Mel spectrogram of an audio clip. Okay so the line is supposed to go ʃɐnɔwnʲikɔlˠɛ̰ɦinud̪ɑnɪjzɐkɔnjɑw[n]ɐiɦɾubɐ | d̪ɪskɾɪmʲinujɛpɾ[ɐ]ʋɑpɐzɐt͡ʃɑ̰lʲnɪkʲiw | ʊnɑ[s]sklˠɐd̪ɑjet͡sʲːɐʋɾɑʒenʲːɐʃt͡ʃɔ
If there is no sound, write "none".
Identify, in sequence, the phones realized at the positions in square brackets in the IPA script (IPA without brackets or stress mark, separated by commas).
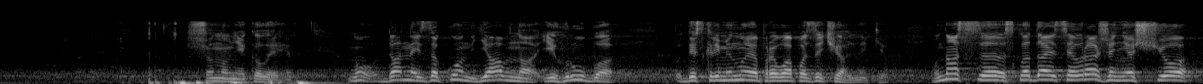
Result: n, ɐ, s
